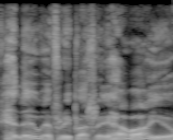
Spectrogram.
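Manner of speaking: swooping, animated character voice, pitch swinging up and down. Showing the community call his other characters: Nigel voice. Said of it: "do my Nigel voice".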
